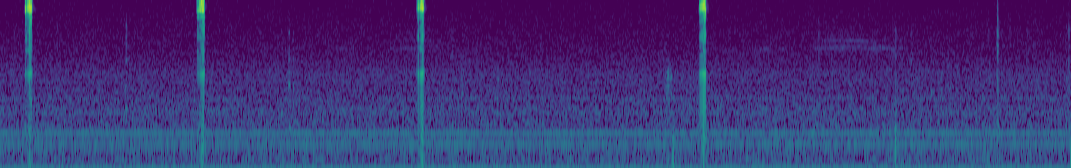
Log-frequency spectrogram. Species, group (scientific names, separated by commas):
Phaneroptera nana, Orthoptera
